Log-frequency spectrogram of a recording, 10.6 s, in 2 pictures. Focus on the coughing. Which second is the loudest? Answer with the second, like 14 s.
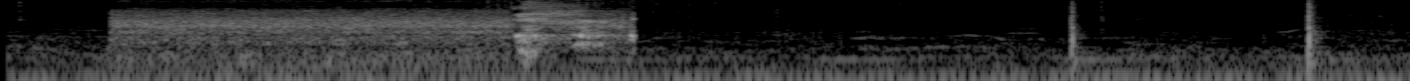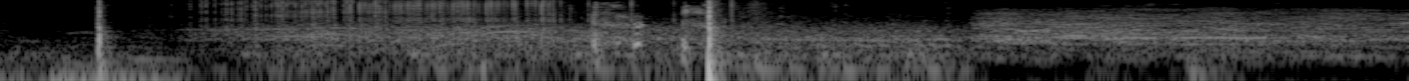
2 s.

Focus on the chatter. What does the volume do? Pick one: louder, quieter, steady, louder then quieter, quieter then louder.
louder.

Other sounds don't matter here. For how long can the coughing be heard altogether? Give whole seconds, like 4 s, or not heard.
3 s.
